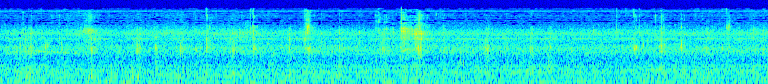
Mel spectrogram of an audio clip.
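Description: Faint close-up chewing of sea grape seaweed salad with grated coconut, mouth closed, with small soft clicks scattered through it about once or twice a second.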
